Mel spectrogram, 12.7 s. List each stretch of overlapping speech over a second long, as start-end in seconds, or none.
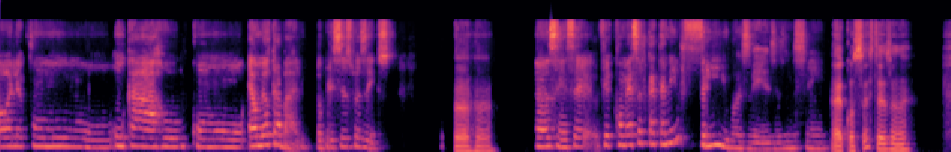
none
